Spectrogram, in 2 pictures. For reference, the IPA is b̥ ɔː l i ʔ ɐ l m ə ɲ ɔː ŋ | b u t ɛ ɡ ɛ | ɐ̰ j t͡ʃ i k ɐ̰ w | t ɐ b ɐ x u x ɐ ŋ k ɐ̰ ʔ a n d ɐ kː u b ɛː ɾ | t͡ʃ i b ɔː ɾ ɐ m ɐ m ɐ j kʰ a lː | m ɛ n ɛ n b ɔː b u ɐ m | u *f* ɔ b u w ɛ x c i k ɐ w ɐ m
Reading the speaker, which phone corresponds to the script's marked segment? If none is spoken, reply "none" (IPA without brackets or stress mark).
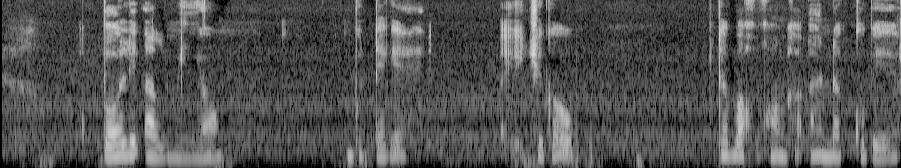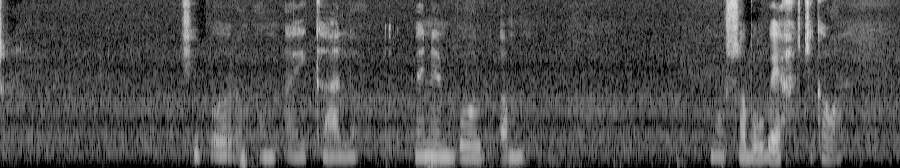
s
